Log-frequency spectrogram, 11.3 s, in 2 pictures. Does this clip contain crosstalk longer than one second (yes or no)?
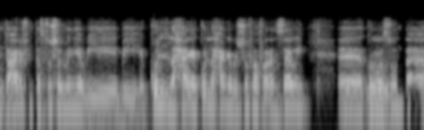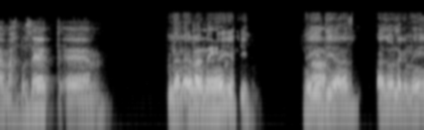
no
